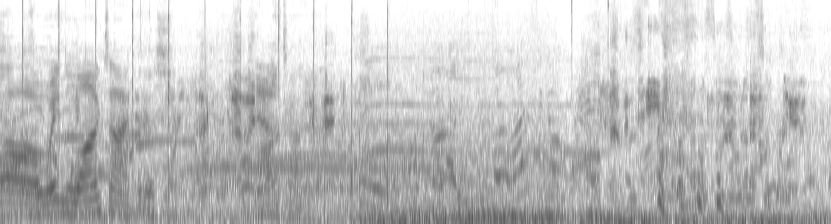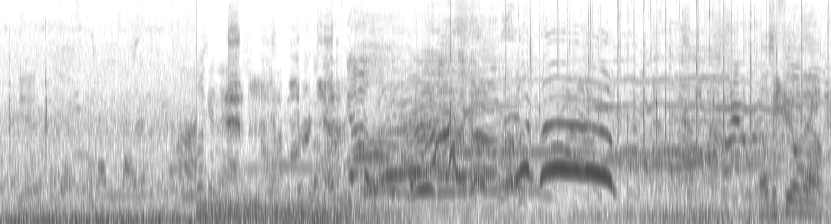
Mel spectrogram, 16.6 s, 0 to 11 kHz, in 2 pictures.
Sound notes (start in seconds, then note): 4.1 garbled radio transmission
